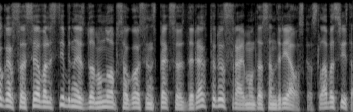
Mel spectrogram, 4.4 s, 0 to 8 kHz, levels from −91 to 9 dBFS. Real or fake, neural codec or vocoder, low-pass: real; none; 7.2 kHz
